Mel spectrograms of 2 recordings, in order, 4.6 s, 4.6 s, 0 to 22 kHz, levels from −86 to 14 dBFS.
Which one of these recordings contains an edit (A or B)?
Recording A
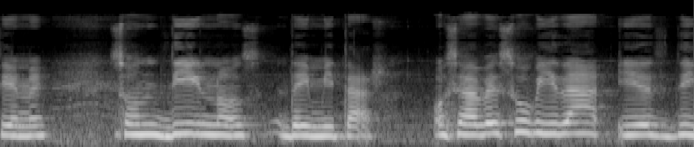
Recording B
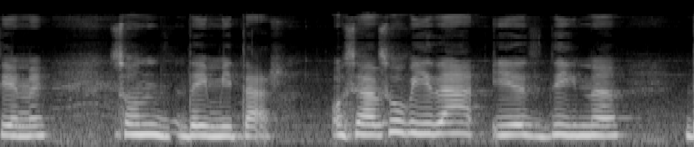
B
